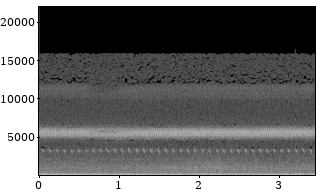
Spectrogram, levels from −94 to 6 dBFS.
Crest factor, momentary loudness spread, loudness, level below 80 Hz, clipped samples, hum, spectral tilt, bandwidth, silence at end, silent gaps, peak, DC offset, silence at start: 12 dB; 2 LU; -22 LUFS; -30 dBFS; under 0.1%; none; -3 dB/octave; 16 kHz; 0 s; none; -10 dBFS; under 0.1%; 0 s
